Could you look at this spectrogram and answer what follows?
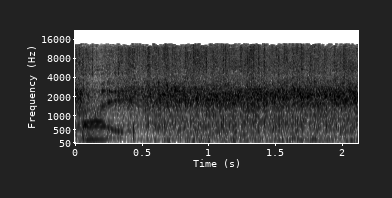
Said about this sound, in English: And actually, can we give them a round of applause for putting this all together? I mean, what a great job by everyone.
